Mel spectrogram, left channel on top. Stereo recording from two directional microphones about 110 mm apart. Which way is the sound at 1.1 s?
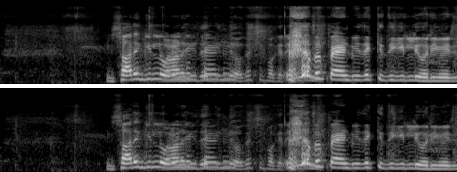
10° right (ahead or behind).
